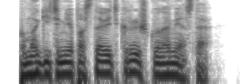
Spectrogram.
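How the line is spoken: Breathless exhale. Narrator (Russian): выдохнул он

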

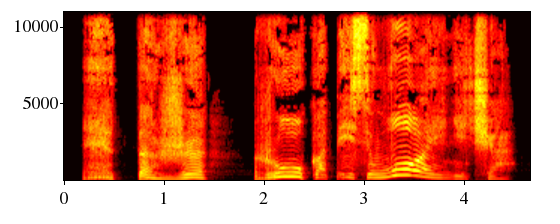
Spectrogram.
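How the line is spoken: Slow. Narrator (Russian): медленно произнес Гармонага

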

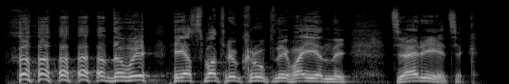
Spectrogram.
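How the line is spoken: Guttural laughter. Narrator (Russian): Уоттон гортанно расхохотался

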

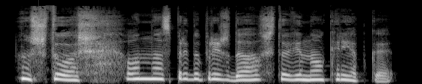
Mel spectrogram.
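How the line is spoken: Sleepy mumble. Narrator (Russian): сонно пробормотала дверь

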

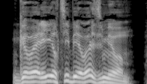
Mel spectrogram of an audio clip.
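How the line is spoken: Loud laughter. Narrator (Russian): расхохотался Волда

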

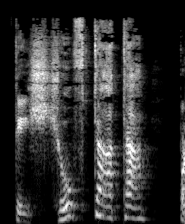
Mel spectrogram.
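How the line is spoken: Whisper. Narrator (Ukrainian): прошепотіла місіс Візлі

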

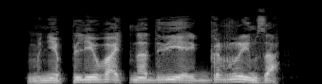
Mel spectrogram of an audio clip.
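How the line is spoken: Said through gritted teeth. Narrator (Russian): процедила Алла

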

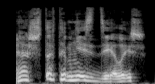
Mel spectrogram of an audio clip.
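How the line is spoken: Cackling, wicked woman. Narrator (Russian): захохотала негодная Вервольфа

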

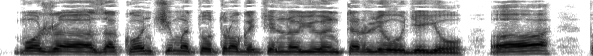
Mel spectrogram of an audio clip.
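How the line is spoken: Grumbling. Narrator (Russian): проворчал Сквилл

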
